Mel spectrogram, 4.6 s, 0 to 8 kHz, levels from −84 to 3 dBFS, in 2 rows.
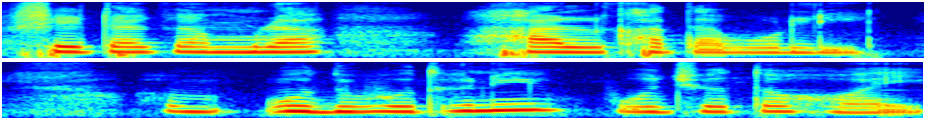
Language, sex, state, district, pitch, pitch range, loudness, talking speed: Bengali, female, West Bengal, Jalpaiguri, 240 Hz, 230-250 Hz, -15 LUFS, 105 wpm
